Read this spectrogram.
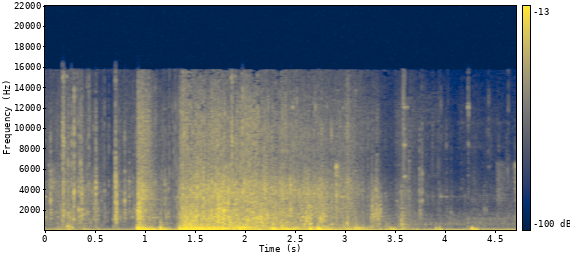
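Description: A wooden barricade is smashed and splinters.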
